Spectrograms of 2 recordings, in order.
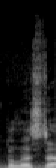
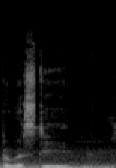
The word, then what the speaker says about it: ballistae: they'll just set those ballista up where they can't reach me. It actually is pronounced ballistae. But anyway, multiple ballista is AE, ballistae.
